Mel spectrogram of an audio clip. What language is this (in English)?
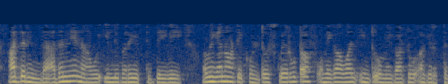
Kannada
